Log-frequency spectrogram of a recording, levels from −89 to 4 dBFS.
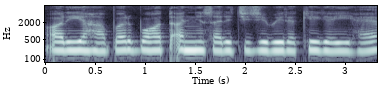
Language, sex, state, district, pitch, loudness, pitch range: Hindi, female, Himachal Pradesh, Shimla, 205 Hz, -14 LUFS, 200-210 Hz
